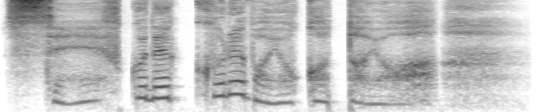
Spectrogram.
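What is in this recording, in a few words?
BREAK, Japanese; GF Alarm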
